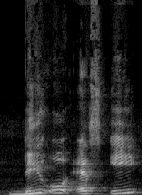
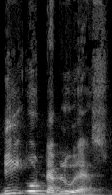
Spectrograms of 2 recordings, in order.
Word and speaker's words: dose: DOSE is pronounced like DOWS, dose.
